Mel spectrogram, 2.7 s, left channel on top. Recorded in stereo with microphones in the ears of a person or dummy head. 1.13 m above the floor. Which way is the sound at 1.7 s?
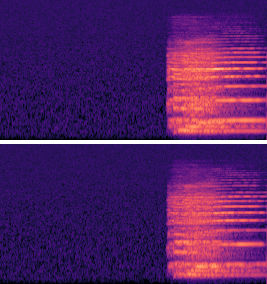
20° left (ahead or behind).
